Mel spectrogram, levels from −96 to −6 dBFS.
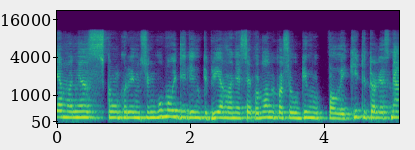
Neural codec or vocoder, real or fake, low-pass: codec, 44.1 kHz, 2.6 kbps, DAC; fake; 10.8 kHz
